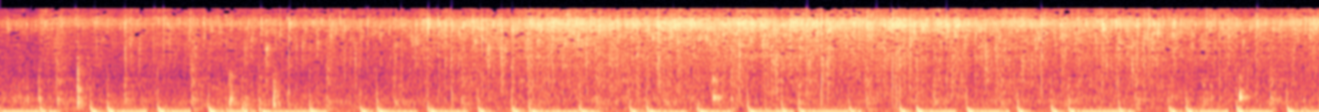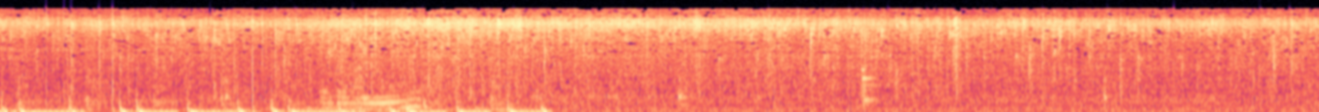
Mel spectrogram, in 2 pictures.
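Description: Sliced onion and garlic sizzling in hot oil in a non-stick frying pan, stirred with a spatula. The sizzle gets louder about four seconds in.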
